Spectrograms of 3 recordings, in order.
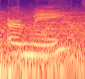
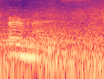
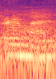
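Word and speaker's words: Hermès: It's Hermes. Hermes, yes. So you actually pronounce the last. It's a French brand, so you don't pronounce the H. It's Hermes.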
